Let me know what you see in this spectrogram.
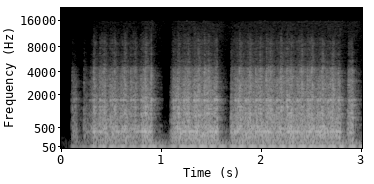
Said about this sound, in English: Is that a typewriter?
